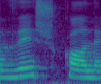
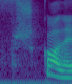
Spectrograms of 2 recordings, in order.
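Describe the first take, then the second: First: The w is voiced, sounding like v. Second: The w is voiceless, sounding like f. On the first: The speaker calls it wrong. "a gente não fala w szkole" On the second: The speaker calls it right. "Esse W fica com som de F"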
